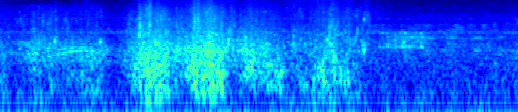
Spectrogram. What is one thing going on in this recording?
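Water splashes as a person wades through it.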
